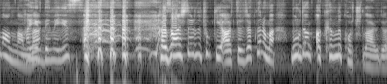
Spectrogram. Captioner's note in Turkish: kahkaha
